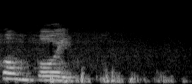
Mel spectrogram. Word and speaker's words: convoy: Y la palabra convoy es una palabra aguda, pero no lleva acentuación.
